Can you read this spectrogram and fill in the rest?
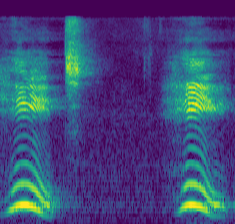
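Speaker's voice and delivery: "heat" with long tense ee, falling; careful model of "heat", long i; long vowel demo. Shown as a demonstration. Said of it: "chúng ta sẽ đọc nó là âm Y dài".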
